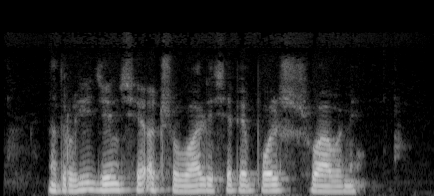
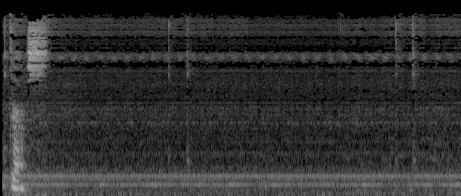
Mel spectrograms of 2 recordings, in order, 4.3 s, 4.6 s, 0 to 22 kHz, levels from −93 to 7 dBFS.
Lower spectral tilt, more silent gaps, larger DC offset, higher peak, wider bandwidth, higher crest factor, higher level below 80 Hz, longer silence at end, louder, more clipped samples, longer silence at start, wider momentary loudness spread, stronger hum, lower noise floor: first, -10 dB/octave vs -2 dB/octave; neither; neither; first, -4 dBFS vs -8 dBFS; second, 6.6 kHz vs 16.5 kHz; second, 16 dB vs 26 dB; about the same, -56 dBFS vs -60 dBFS; first, 0.75 s vs 0 s; first, -20 LUFS vs -24 LUFS; neither; first, 0.5 s vs 0.05 s; second, 7 LU vs 25 LU; second, none vs 60 Hz at -55 dBFS; first, -59 dBFS vs -49 dBFS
